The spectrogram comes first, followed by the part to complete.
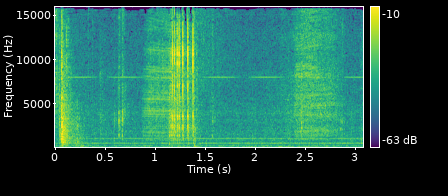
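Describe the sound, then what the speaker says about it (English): Slow, quiet creaking in the horror video game Unbridled Horror, a drawn-out groaning of wood or a mechanism over a low ambient hum, with a brief louder creak midway. "I don't like that creaking."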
